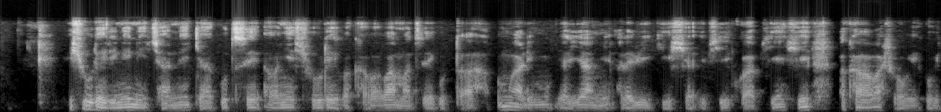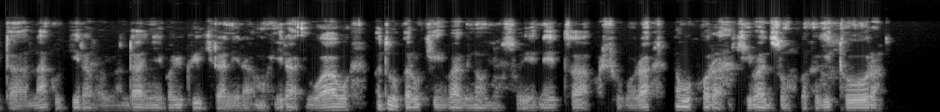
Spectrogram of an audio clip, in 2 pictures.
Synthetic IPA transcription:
iʃuɾe̞ɾininit͡ʃaːne̞dɟaːɡut͡se̞ʔaβaɲe̞ʃuːɾe̞βakʰa̰βaβamaze̞̰ɡutʰa̰haumŋaːɾimujaɾijamɲeʔaɾaβiɡiʃa̰ʔivjiːɡwa̰vjeːnʃiβakʰaβaβaʃo̞̰βoje̞kuβitʰahanakuɡiɾaβaβiβaːndaɲeβaβikwiɾikiɾaniɾaumuhiɾaʔiwaːβo̞βazoːɡaɾukʰe̞βaβinonoso̰jene̞ːz̥aβaʃo̞βo̞ɾano̞ɡukʰo̞ɾaikʰiβazo̞βakaɡitʰo̞ːɾa

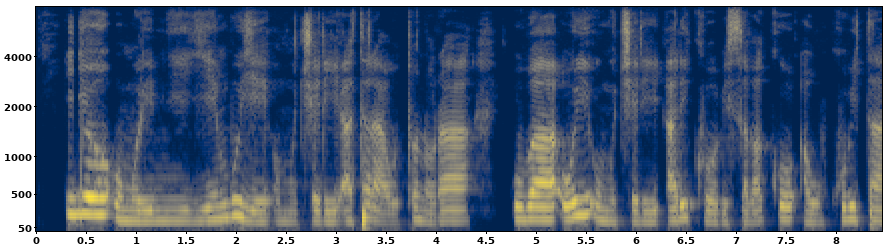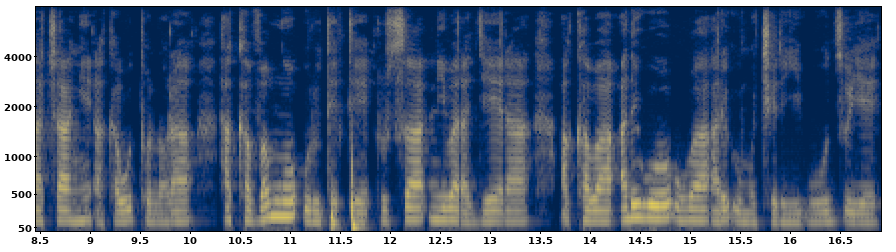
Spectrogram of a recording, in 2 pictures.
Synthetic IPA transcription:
ijoumuɾimɲijiːmbuje̞ʔumut͡ʃe̞ɾiatʰaɾawutʰo̞noɾa | uβauɾiumut͡ʃe̞ɾiaɾikʰo̞βisaβakʰo̞ʔawukʰuβitat͡ʃaːŋ̥he̞ʔakʰawutʰo̞noɾahakʰavamŋo̞ʔuɾutʰe̞tʰe̞ɾusaniβaɾaɟe̞ːɾaa̰kʰaβaʔːɾiwo̞uβaaɾiumut͡ʃe̞ɾiwuzuje̞

